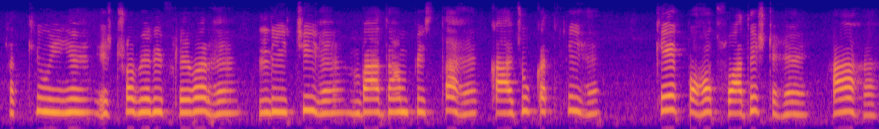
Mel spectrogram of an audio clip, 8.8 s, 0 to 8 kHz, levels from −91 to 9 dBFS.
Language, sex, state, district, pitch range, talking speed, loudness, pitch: Hindi, male, Uttar Pradesh, Varanasi, 260-290 Hz, 135 wpm, -19 LUFS, 275 Hz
